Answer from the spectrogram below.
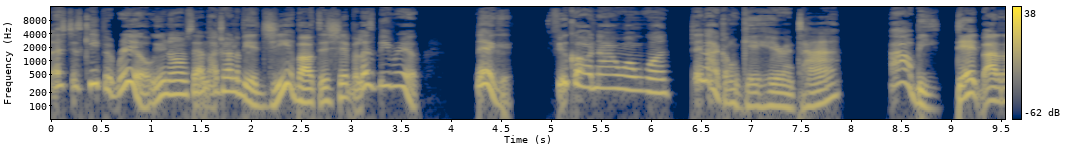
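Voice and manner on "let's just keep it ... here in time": very high, hammed-up pleading; imitating himself arguing with his wife; mock high protest. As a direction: argue back in a silly high voice. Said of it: "And I'm like".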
